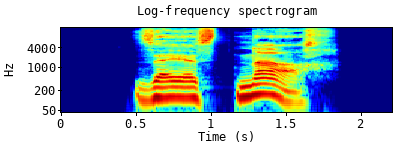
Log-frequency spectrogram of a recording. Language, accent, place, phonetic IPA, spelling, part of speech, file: German, Germany, Berlin, [ˌzɛːəst ˈnaːx], sähest nach, verb, De-sähest nach.ogg
- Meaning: second-person singular subjunctive II of nachsehen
